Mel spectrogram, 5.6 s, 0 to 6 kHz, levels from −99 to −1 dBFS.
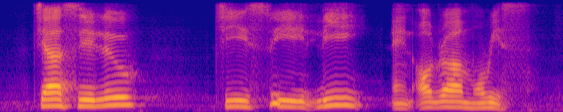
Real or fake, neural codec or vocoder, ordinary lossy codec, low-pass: fake; codec, 16 kHz in and 24 kHz out, 0.9 kbps, LongCat-Audio-Codec, four codebook decoder; none; 5.4 kHz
